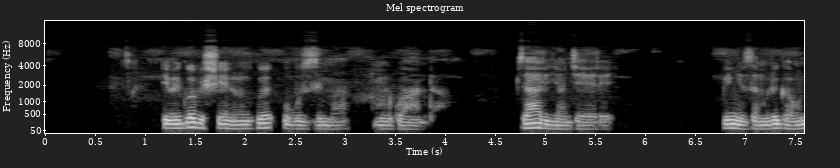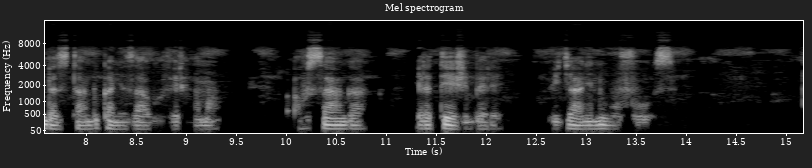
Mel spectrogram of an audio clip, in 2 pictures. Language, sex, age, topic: Kinyarwanda, male, 18-24, health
